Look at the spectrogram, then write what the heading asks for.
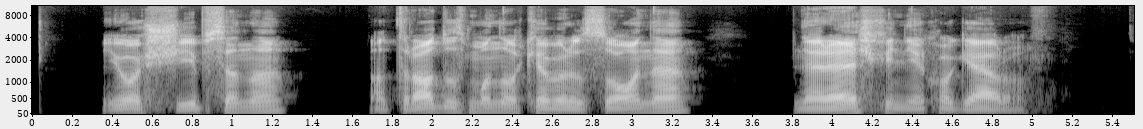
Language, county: Lithuanian, Kaunas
